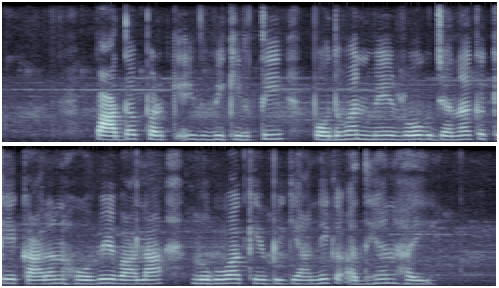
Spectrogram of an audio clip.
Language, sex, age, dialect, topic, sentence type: Magahi, female, 36-40, Western, agriculture, statement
